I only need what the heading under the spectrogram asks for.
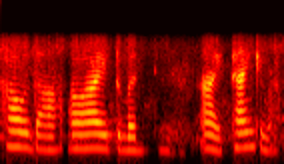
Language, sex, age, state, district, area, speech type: Kannada, female, 45-60, Karnataka, Davanagere, urban, conversation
